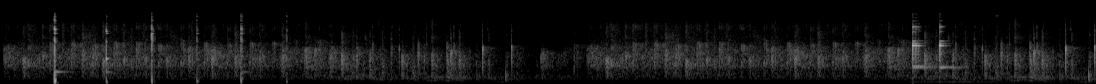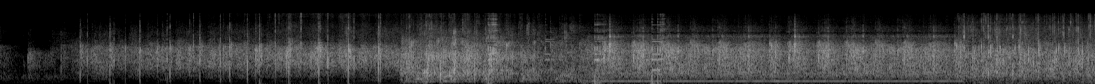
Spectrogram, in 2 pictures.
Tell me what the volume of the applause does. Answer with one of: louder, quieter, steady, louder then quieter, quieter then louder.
louder.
